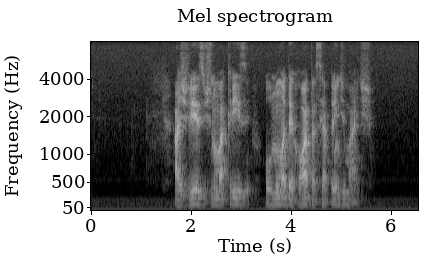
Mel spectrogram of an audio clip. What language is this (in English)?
Portuguese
